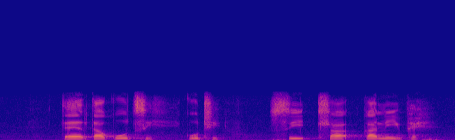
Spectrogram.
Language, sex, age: Swati, male, 21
